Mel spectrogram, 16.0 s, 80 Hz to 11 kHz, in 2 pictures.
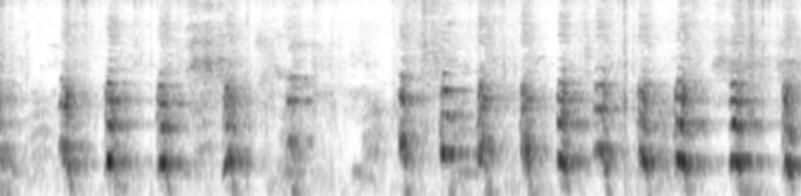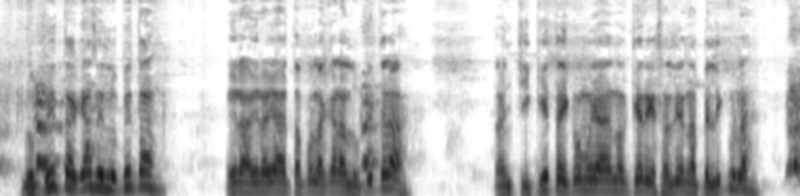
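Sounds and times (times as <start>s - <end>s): dog barking: 0.0s - 8.9s, 11.6s - 12.0s.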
